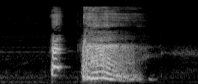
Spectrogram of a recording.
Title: Nose sneezing//video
